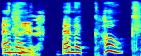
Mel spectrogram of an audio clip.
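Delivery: high-pitched, drawn-out, exasperated delivery. Imitating a character ordering at McDonald's: exasperated Zelda voice. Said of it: "consistently exasperated Zelda".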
